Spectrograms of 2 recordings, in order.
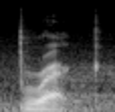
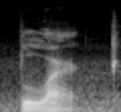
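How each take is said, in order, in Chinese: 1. 第二个辅音听起来像R音。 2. 第二个辅音是清晰的L音。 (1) "很多人会念成Black。" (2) "黑色怎么念？"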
